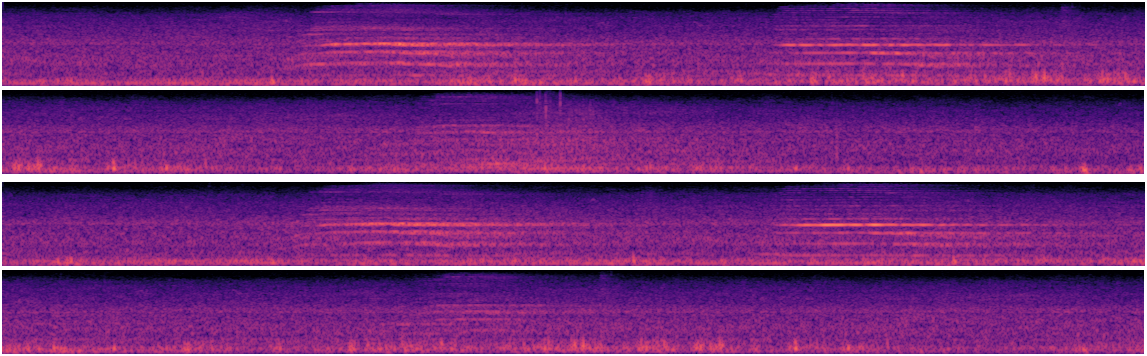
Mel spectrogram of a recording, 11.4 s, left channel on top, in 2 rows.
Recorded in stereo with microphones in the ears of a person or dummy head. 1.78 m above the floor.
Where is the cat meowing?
Centre (ahead or behind), 3 m; by 8.3 s 15° right (ahead or behind), 8 m.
